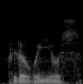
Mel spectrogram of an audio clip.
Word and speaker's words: fluvius: Notice that you put the accent on the u here, fluvius, because the I here is short. There's no macron over it, and it's not a diphthong.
